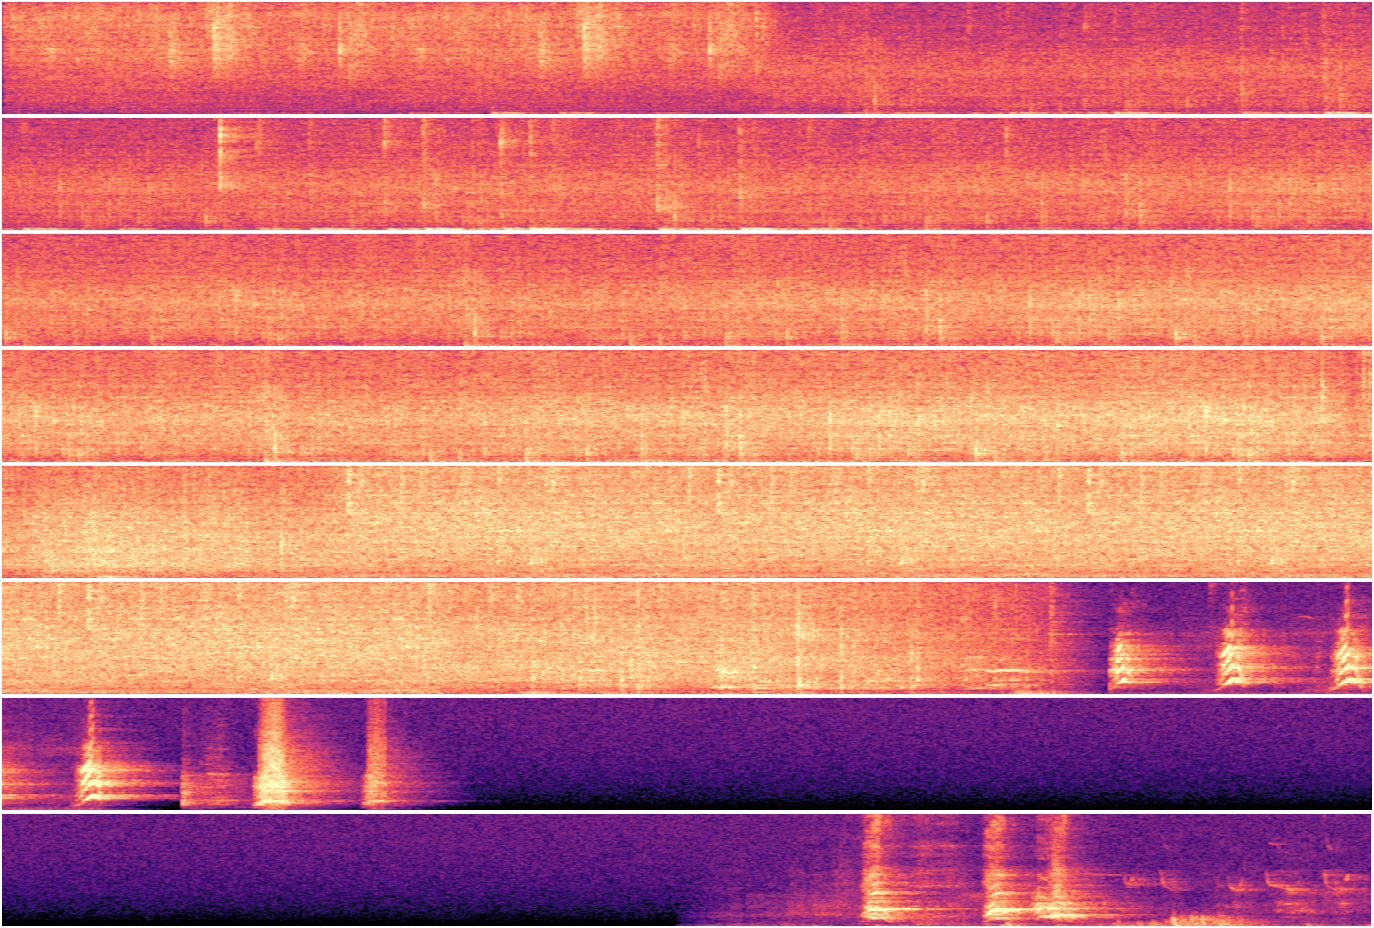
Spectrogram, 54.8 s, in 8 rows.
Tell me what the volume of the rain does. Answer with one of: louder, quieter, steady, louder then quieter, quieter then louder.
louder.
